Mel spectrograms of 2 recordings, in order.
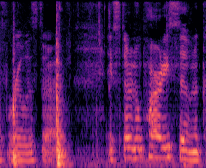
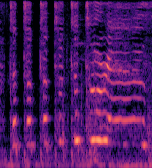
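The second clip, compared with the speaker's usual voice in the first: teasing singsong call. Pretend. Admirer stammers Taurus teasingly.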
